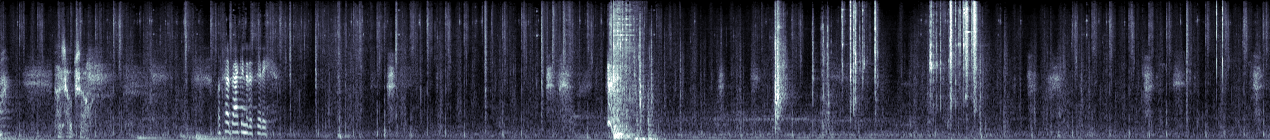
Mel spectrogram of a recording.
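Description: Footsteps patter steadily on a hard floor.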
